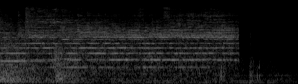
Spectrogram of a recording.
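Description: A subway train from the mobile game Subway Surfers rumbles with a steady rolling roar and sustained tonal whine, holding loud and even before cutting off abruptly near the end, leaving faint residual noise.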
